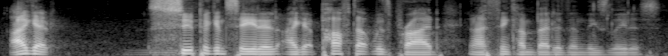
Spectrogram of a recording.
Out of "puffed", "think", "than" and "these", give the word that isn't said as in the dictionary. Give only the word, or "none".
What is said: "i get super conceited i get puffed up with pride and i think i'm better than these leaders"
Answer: none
